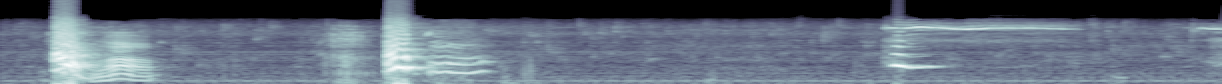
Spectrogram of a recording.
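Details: Husky puppy Zoey talks to her owner with two sharp harmonic yowls about one and a half seconds apart, a quieter grunt between, then a long high whistling whine near the end.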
